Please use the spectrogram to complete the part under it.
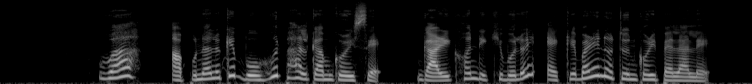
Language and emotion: Assamese, surprised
